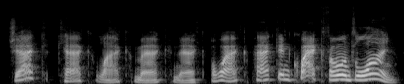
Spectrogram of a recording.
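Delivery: plain reading voice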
